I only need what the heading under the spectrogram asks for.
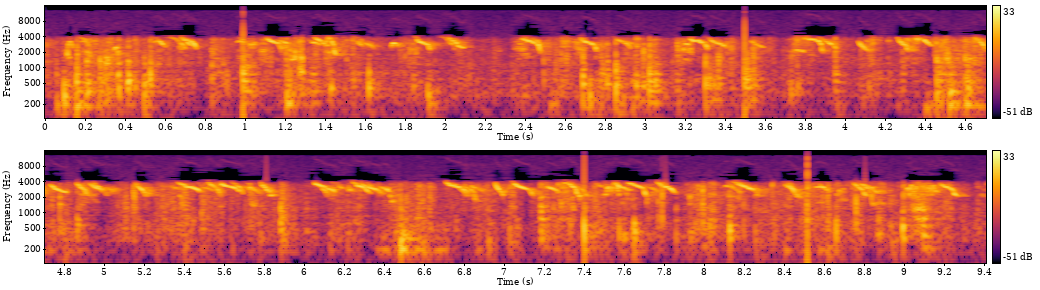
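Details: Baby chickens outside for the first time, feeding on earthworms: a dense chorus of many shrill overlapping peeps, constant and busy, with occasional sharp clicks.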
